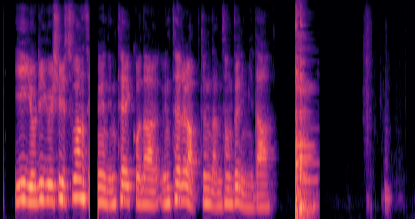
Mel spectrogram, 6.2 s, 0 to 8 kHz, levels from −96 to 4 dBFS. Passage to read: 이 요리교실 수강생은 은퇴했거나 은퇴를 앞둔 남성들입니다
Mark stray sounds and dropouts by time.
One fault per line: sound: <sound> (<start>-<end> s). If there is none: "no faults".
sound: dropout (1.3-1.5 s)
sound: thud (4.4-4.8 s)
